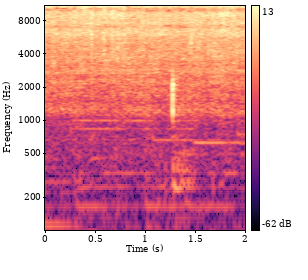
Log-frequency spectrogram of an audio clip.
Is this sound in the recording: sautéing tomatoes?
yes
